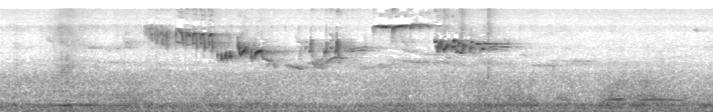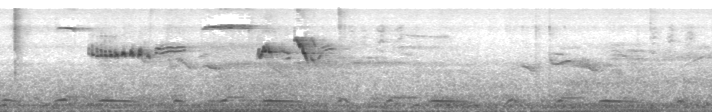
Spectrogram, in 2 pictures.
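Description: Small birds singing: phrases of high, rapid warbling and trills, in two bouts, one early and one past the middle. Beneath them comes a run of short, low notes about once a second, over a steady low background hum.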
